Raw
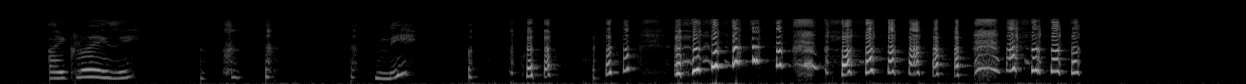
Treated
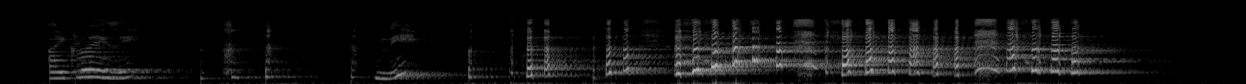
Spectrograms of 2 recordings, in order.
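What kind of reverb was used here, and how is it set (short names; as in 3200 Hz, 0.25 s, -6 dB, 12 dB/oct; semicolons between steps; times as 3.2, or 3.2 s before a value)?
spring tank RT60 1.7 s, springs 44/55 ms, chirp 30 ms, DRR 8 dB; gain -2 dB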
